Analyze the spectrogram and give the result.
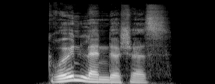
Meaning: strong/mixed nominative/accusative neuter singular of grönländisch
- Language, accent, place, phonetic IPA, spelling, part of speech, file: German, Germany, Berlin, [ˈɡʁøːnˌlɛndɪʃəs], grönländisches, adjective, De-grönländisches.ogg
